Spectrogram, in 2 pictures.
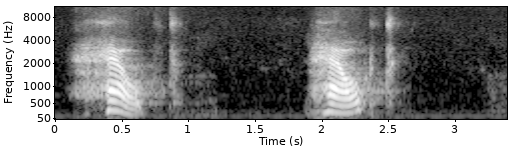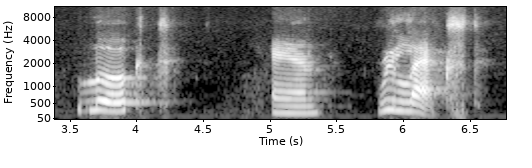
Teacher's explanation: we don't have a vowel sound we have all only the t · we have a T sound, or as we say in the phonetics, t, because we don't have a vowel sound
